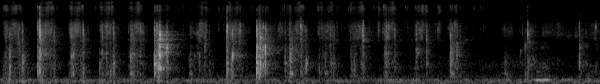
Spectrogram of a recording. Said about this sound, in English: I give it one more shuffle.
